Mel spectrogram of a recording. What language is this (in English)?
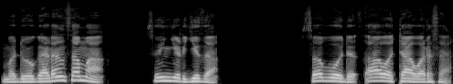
Hausa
